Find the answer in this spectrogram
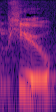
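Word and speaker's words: Pugh: one show heck yeah and that's bonnie bonnie pew p ugh p ugh and if the H is silent she'd be a pug dog bonnie bonnie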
